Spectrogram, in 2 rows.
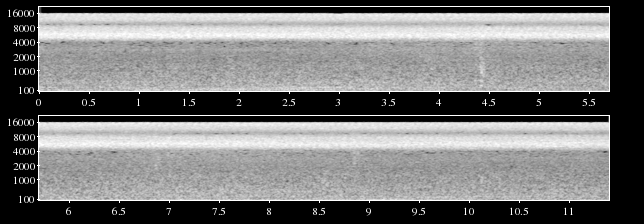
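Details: Evening cicadas (higurashi) recorded on 14 August 2011 in Kobe, Japan, with a Zoom H2n front stereo mic: a dense, steady high-pitched shimmering hiss fills the air without pause, over a faint low rumble.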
